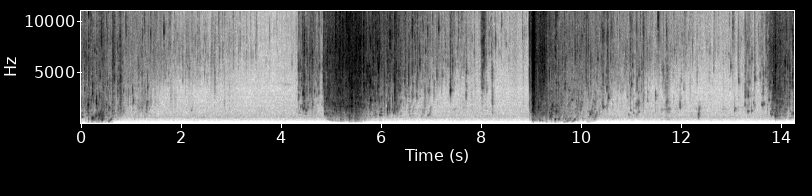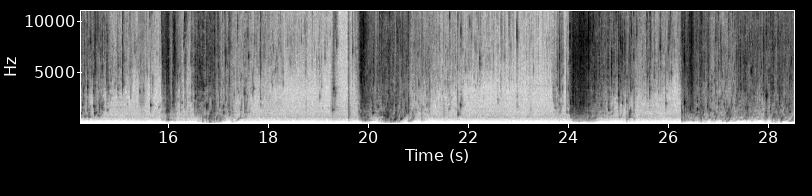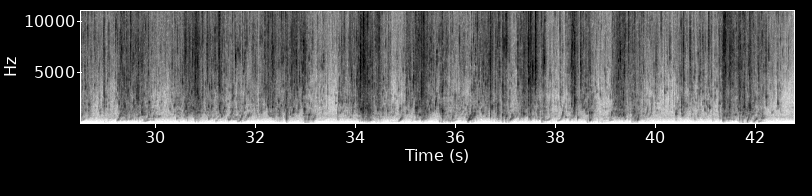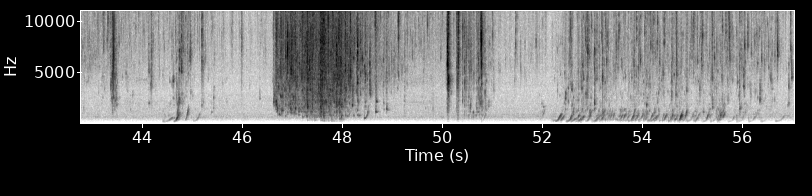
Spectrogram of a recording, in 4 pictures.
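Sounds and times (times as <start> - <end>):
water dripping and trickling: 46.8 - 57.0.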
